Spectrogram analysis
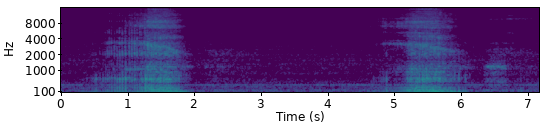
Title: Snoring 11221963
